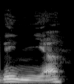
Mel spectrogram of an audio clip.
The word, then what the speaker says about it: Vina: So, and he's the one who gave the the name Vina. Really, it should be it's Spanish, but it should be pronounced Vigna.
